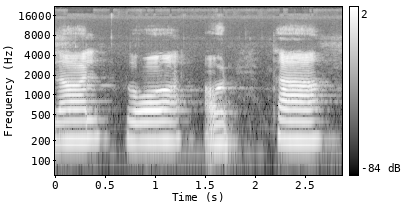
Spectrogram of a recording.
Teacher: جب زبان کی نوک ثنایا علیہ کی ٹپ سے لگتی ہے اس کے اندرونی کنارے سے، تو وہاں سے ذال، ضا اور تھا، یہ تینوں ادا ہوتے ہیں۔ تھا بھی بہت سافٹلی ادا ہوتا ہے۔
